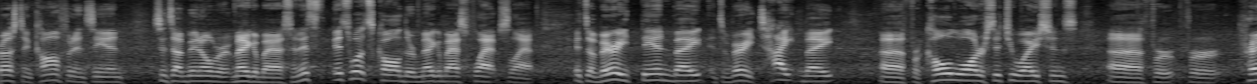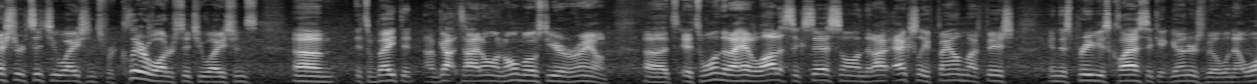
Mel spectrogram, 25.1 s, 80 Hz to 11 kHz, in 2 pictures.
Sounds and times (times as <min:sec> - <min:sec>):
Speech: 0:00.0 - 0:25.1.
